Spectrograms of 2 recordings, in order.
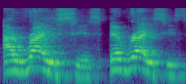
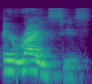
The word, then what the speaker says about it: arises: But if the verb ends with an S, like arise, like finish, like fix, an S or an X, for instance, yes, the E is pronounced.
